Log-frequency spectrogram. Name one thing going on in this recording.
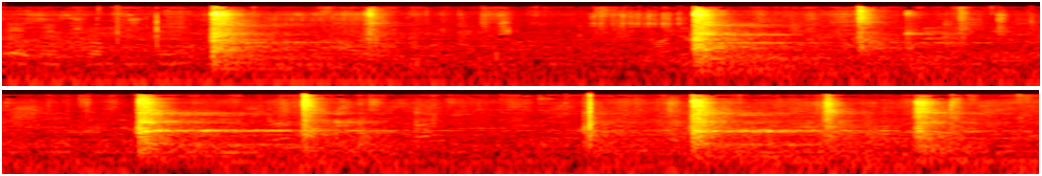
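A metal turnstile clanks and rattles as it turns.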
